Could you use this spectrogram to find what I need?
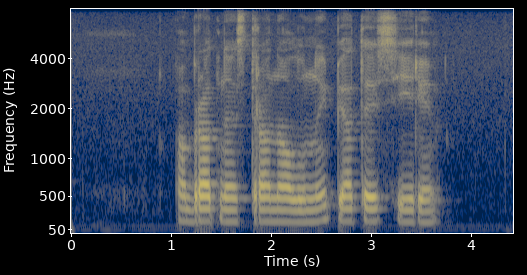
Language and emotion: Russian, neutral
